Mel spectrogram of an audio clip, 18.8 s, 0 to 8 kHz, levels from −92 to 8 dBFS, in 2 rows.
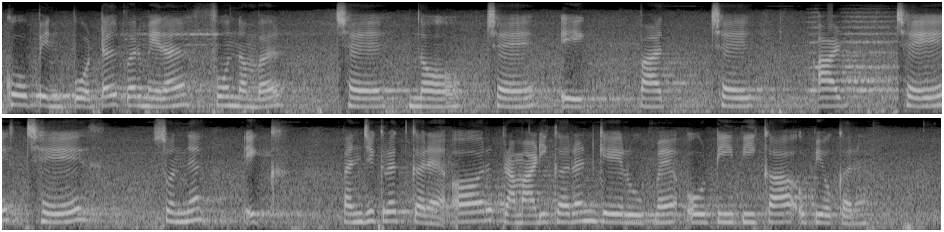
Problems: constant background noise, echo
